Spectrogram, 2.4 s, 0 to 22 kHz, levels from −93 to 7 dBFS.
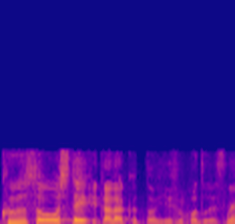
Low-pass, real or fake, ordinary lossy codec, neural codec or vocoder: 7.2 kHz; fake; MP3, 64 kbps; codec, 16 kHz, 1 kbps, X-Codec, HuBERT features, trained on LibriSpeech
